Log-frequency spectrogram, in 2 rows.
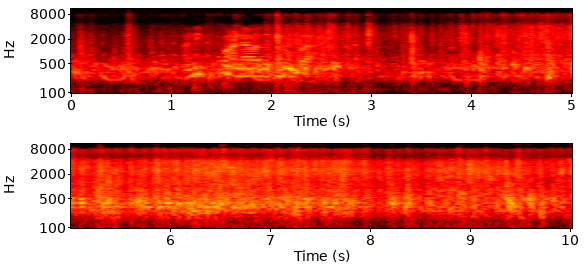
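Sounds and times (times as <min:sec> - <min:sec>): pigeons flapping wings: 0:01.9 - 0:10.0.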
